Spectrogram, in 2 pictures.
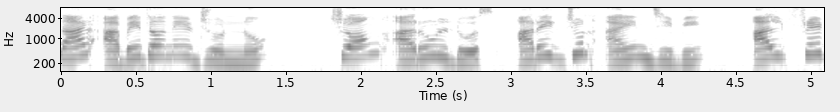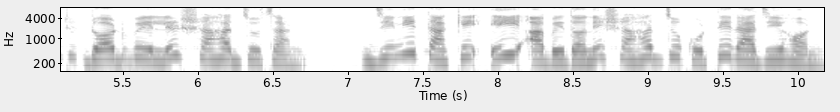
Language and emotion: Bengali, neutral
